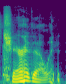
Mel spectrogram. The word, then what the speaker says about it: Ghirardelli: Well, in San Francisco, Sarah, I can tell you how they say it. It's Ghirardelli.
